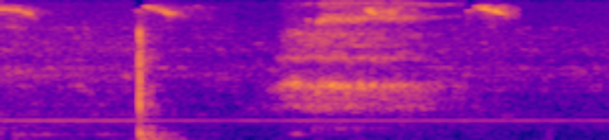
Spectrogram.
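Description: A few faint, short bird chirps sound outdoors, with a sharp tap and a soft rustling stretch between them. No one speaks.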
